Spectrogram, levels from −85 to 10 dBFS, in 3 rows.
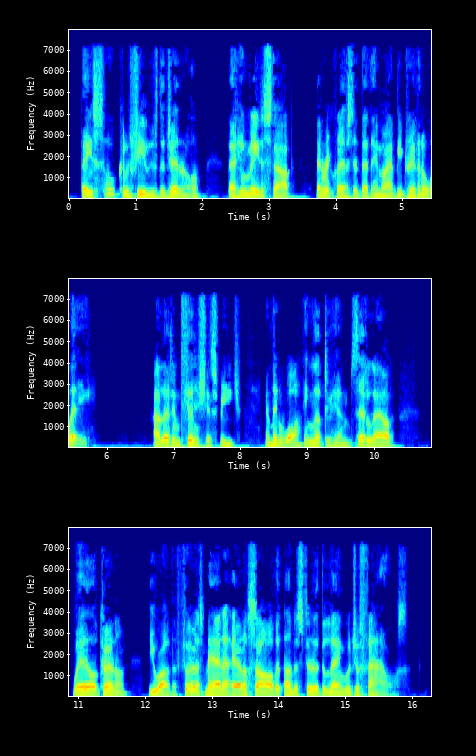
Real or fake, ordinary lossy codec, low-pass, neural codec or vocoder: fake; MP3, 32 kbps; 7.2 kHz; codec, 16 kHz, 1 kbps, FreqCodec, larger model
